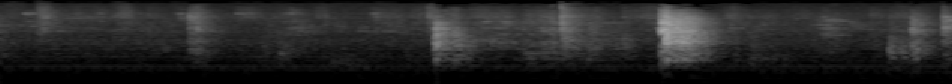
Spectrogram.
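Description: Tools and small parts being handled on a workbench: a few short knocks, and a louder half-second clatter about four and a half seconds in.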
